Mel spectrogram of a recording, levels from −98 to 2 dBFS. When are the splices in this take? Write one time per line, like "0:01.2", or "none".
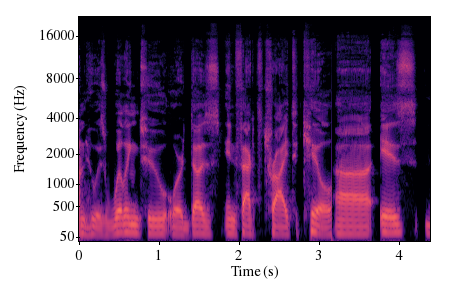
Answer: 0:01.7
0:03.2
